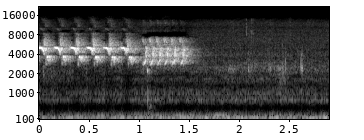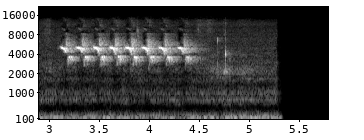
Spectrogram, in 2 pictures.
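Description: Dark-eyed Junco giving two fast, even, high trills of rapid chips, each about one and a half seconds long, over a faint low hum.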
